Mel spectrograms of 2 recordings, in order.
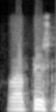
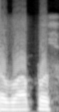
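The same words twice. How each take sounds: First: वापिस with an i; wrong vowel. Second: वापस with short a; correct vowel. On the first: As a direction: say वापिस as "vaapis". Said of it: "नहीं होता". (वापिस में इ) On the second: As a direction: say वापस as "vaapas". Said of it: "होता है". (वापस में अ) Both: Shown as a demonstration.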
